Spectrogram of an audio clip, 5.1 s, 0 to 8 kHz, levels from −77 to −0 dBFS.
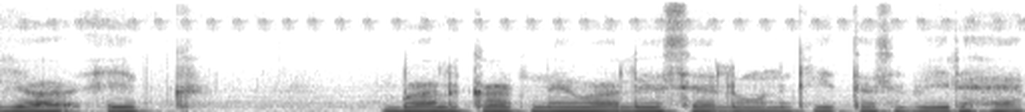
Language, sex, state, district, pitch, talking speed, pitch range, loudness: Hindi, male, Bihar, Saran, 135 Hz, 105 wpm, 130-140 Hz, -31 LUFS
